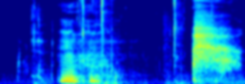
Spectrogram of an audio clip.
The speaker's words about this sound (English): I have a dry throat, so let me drink this real quick.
